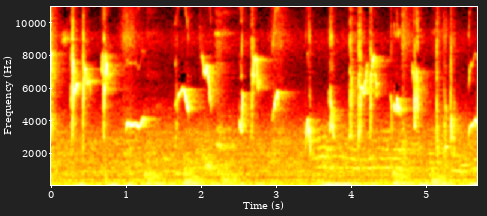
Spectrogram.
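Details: Kolibri ninja sunbird in full, lively song meant to provoke other birds: busy series of high chirps, downslurred whistles and brief twitters, delivered in quick irregular bursts over a low hum.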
